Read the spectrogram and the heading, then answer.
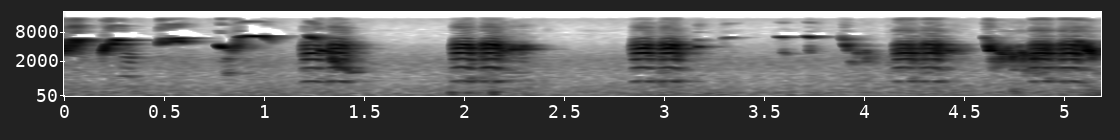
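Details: Norwich canary song with harsh, rasping bursts between thin high whistles, about one burst every second, in a quiet indoor setting.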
